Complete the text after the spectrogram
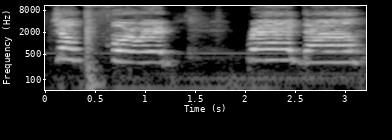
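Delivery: loud barked yoga commands; drill sergeant. Acted. Teacher as sergeant calling the sun salutation, loud commands. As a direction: call each pose like a sergeant. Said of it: "I'm your sergeant".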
